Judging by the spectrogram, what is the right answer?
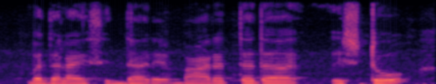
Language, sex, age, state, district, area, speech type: Kannada, female, 45-60, Karnataka, Chikkaballapur, rural, spontaneous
